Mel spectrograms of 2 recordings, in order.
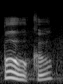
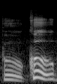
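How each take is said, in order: First: The stress is on the first syllable. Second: The stress is on the second syllable. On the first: The speaker calls it right. "but buku" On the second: The speaker calls it wrong. "not buku"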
